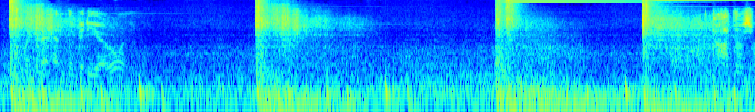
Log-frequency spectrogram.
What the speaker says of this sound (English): those rocket turrets are active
